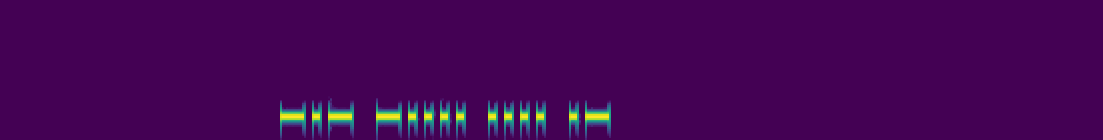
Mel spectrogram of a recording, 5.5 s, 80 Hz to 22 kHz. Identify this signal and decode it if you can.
Morse code, heard as a keyed tone, about 30 wpm, 700 Hz. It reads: K6HA
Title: USA Call Signs - 4 Characters - Repeated 3x - 30wpm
